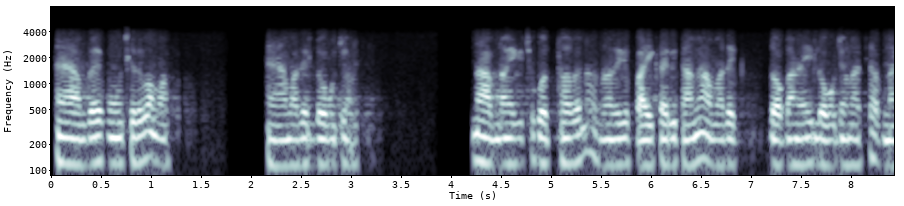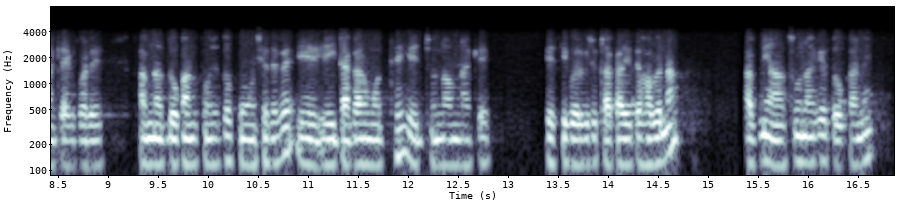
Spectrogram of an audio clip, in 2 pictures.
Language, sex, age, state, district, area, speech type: Bengali, male, 18-30, West Bengal, South 24 Parganas, rural, conversation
